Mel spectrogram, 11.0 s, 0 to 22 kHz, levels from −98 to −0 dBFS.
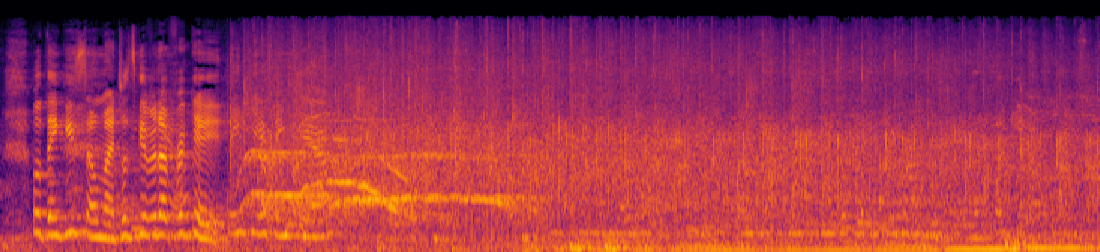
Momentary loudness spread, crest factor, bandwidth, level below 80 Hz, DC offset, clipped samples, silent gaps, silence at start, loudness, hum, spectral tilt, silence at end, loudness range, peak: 7 LU; 18 dB; 17 kHz; -30 dBFS; under 0.1%; under 0.1%; none; 0 s; -22 LUFS; none; -4 dB/octave; 0 s; 6 LU; -4 dBFS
